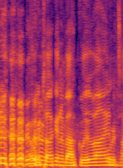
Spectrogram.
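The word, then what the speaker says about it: Glühwein: Are we talking about glue vine?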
